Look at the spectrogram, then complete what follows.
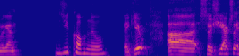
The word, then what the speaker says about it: Ducournau: Ducournau.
